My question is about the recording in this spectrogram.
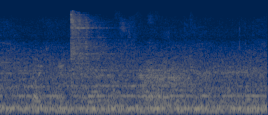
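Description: Background noise of a large indoor sports hall: a steady low hum under faint murmuring voices, with a brief high-pitched hiss-like sound about half a second in.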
